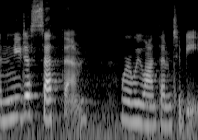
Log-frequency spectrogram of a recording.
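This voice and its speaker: With a raised, projected voice, a woman calls out. Her tone is bright and sharp. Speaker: beauty vlogger. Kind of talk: tutorial. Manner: slow.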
